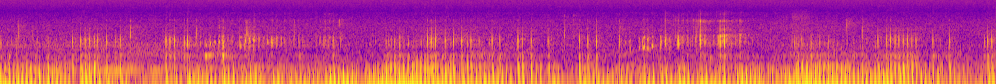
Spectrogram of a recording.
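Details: Close, deep, rhythmic purr from a kitten being massaged indoors, the low throbbing steady for the whole stretch while faint scratchy grooming sounds come and go.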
